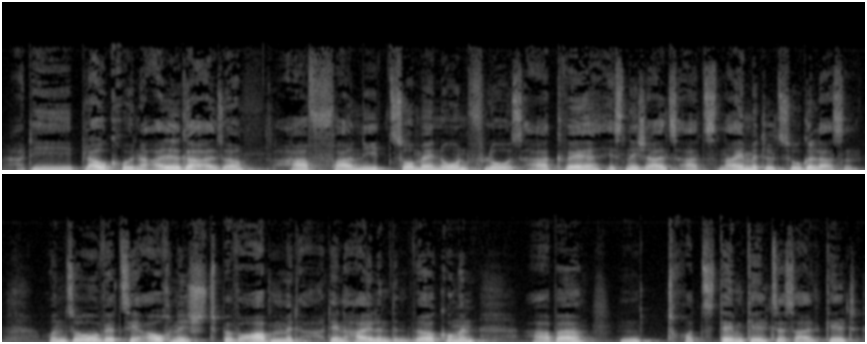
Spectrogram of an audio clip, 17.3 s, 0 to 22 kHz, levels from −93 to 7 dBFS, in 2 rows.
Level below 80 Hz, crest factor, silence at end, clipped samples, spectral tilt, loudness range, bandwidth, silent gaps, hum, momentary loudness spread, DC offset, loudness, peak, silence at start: -58 dBFS; 20 dB; 0.1 s; under 0.1%; -7.5 dB/octave; 3 LU; 15 kHz; none; none; 12 LU; under 0.1%; -23 LUFS; -4 dBFS; 0.15 s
